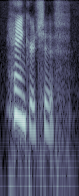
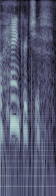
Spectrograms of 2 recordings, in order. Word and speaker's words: handkerchief: So handkerchief, but like the the the top of the word is the emphasis and the international accent for that is handkerchief.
